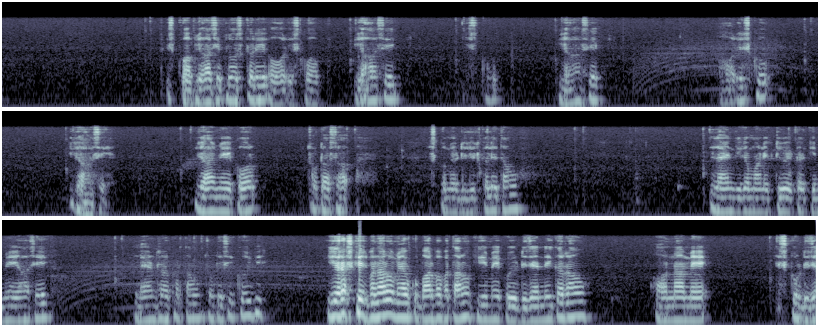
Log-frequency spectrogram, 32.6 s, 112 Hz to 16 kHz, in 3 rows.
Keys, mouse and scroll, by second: 1.9 click, 10.7 click, 16.2 Escape, 17.2 click, 27.2 click, 30.9-31.8 scroll up 1.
